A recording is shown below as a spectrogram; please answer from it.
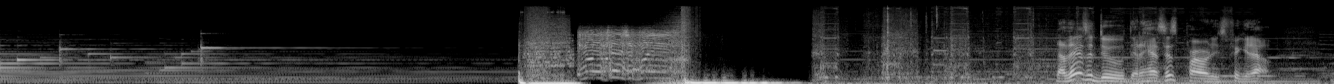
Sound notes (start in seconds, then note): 8.1 mechanical whirring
